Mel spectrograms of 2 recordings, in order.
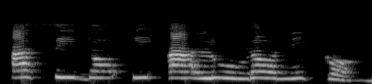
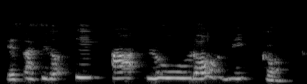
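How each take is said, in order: First: "Ácido hialurónico" broken into slow syllables; split into syllables. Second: "ácido hialurónico" said slowly with clear syllable beats; correct syllable split. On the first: Teacher to class, mocking actress's syllable split. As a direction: chop "Ácido hialurónico" into beats. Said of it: "¿Cómo se para hialurónico así?". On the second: Teacher to class, correcting a syllable split. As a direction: show the right split of "hialurónico". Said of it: "no sabe separar en sílabas". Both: Shown as a demonstration.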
